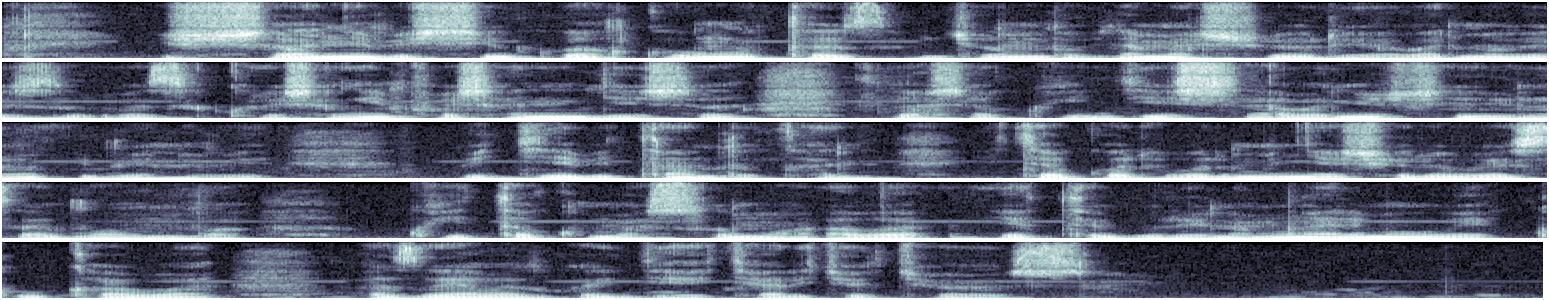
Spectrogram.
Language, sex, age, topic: Kinyarwanda, female, 36-49, education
